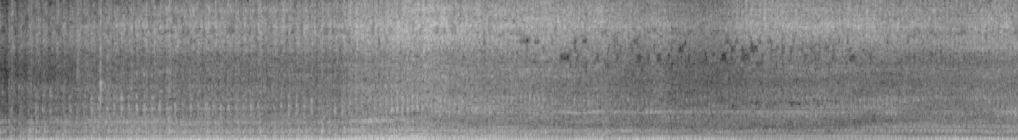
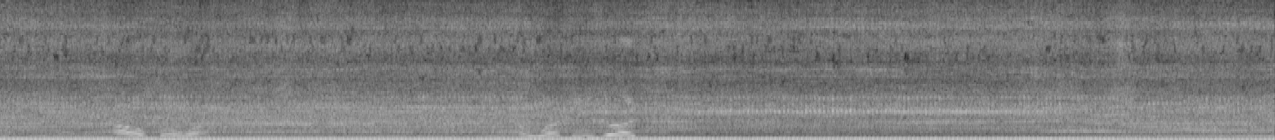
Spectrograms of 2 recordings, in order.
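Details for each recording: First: Washer making a grinding noise, tested on agitate: the motor hums and winds up with a rattly chatter, but the drum never moves. The motor coupling is broken and needs replacing; the transmission looks good with no oil leaks. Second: Washing machine after a part replacement: steady low motor hum, even drum run, no grinding or scraping; normal running.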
